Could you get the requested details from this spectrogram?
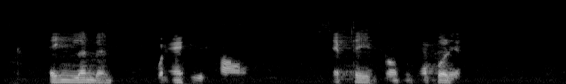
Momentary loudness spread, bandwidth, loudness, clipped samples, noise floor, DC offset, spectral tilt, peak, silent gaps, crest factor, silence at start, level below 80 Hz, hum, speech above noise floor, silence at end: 10 LU; 7.6 kHz; -28 LUFS; under 0.1%; -67 dBFS; under 0.1%; -8 dB/octave; -6 dBFS; none; 22 dB; 0.5 s; -50 dBFS; none; 41 dB; 1.05 s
